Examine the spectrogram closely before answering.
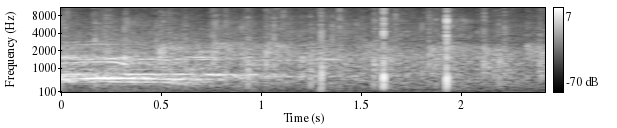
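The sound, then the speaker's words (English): Church audience applauding at a Sunday morning service, a steady wash of clapping with a few sharp accents standing out near the end. “Can we in-house let those watching online know that we love them by making some noise?”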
